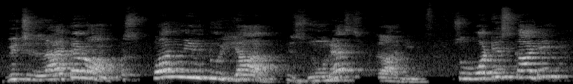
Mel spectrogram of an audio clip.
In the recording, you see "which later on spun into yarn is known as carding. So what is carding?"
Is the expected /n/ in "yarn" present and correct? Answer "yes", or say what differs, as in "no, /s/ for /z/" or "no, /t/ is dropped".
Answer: no, /n/ is dropped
